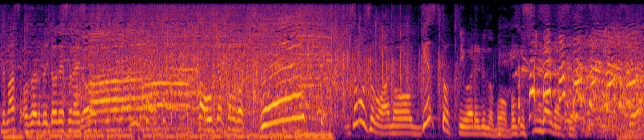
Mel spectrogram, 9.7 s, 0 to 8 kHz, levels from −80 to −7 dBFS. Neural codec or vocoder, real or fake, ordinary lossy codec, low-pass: none; real; none; 7.2 kHz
